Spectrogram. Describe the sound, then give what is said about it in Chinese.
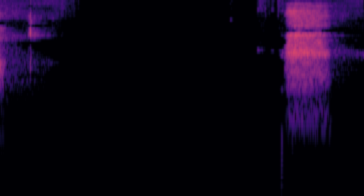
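A person fakes a snore while pretending to sleep: a single breathy, rasping exhale rises out of near silence, with a faint click near the start. “怎么还装打呼？学的一点都不像。”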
